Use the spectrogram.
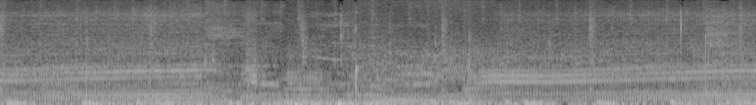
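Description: A Honda Civic in Need for Speed Heat, its engine note rising and falling through gear changes as it races, with repeated tire squeal through corners, steady and up close.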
